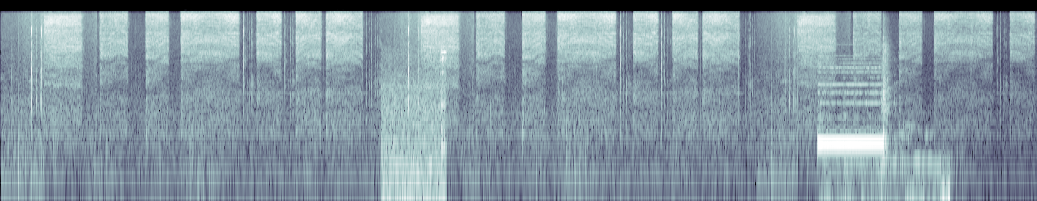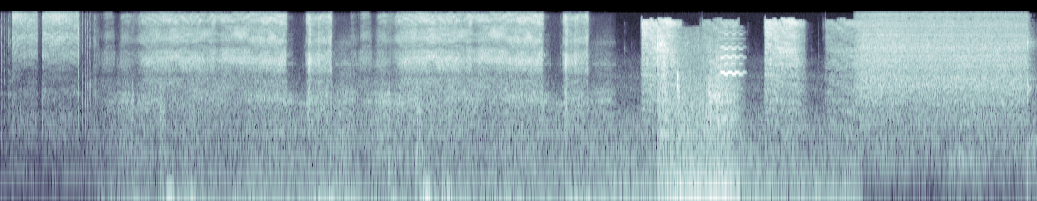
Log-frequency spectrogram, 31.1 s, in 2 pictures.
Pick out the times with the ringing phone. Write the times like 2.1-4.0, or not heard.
5.7-6.7, 12.2-14.2, 25.4-26.8.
